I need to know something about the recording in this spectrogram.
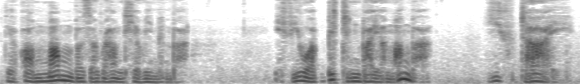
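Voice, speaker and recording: A woman's voice: rumbling low, moderate pace, a bit bright, slight background noise. An actress playing a wary, opinionated old village woman in a radio drama, with a Southern African accent, a cracked voice and emphatic repetitions. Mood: fatalistic, musing. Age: older.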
